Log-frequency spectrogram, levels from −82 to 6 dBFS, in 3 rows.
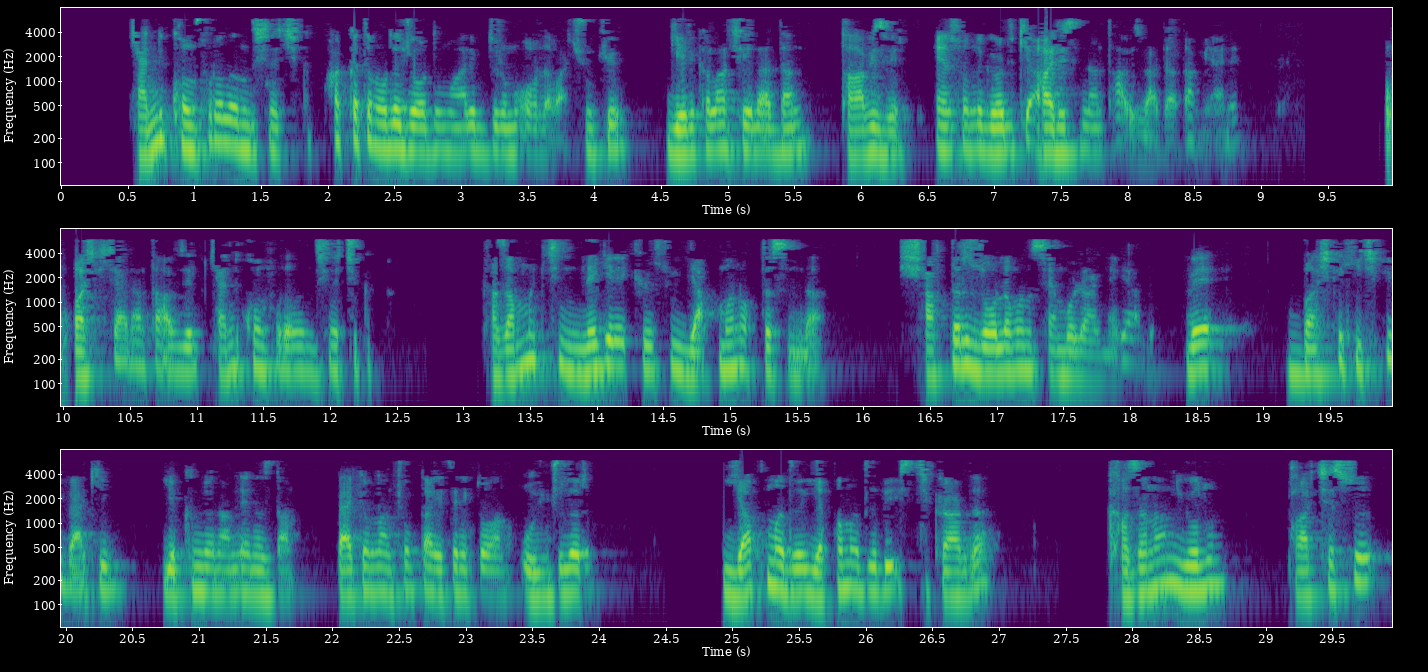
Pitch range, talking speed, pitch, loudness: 135-155 Hz, 140 wpm, 145 Hz, -17 LUFS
